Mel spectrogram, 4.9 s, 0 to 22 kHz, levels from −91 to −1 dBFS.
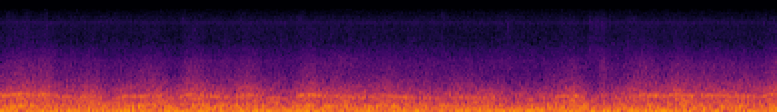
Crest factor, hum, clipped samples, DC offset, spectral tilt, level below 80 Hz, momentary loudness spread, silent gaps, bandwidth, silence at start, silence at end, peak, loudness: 12 dB; none; under 0.1%; under 0.1%; -9 dB/octave; -34 dBFS; 2 LU; none; 13 kHz; 0 s; 0 s; -18 dBFS; -34 LUFS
